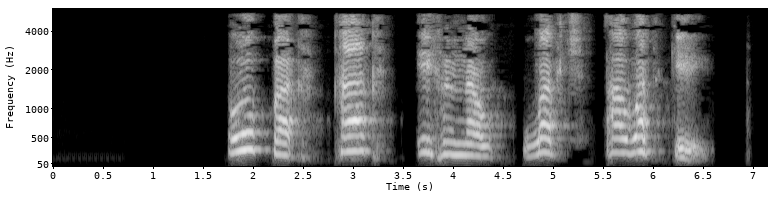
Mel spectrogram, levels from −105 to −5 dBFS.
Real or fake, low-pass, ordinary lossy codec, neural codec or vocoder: fake; 5.4 kHz; MP3, 24 kbps; codec, 16 kHz, 16 kbps, FunCodec, trained on LibriTTS, 50 frames a second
